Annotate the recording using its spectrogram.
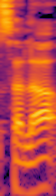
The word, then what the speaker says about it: Saleh: Ähm, hat natürlich äh, zu tun mit dem Head Coach Robert Salah, wird Saleh geschrieben, aber Salah ausgesprochen und den würde ich euch gerne noch mal kurz ein bisschen vorstellen, weil das ist eine spannende Personalie.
